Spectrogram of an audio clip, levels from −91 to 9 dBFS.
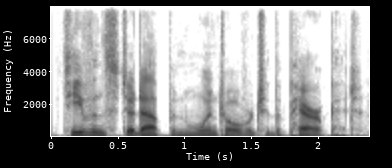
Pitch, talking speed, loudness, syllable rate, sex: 105 Hz, 225 wpm, -19 LUFS, 5.8 syllables/s, male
